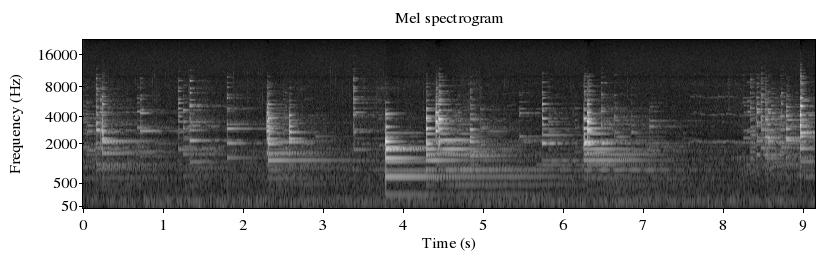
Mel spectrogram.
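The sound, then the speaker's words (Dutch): Hanging bells start to swing and ring out in an uneven, overlapping sequence of bright metallic strikes, each leaving a long shimmering decay, with a deeper bell joining partway through. No one speaks. “Die gaan zo beginnen met klinken.”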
